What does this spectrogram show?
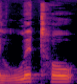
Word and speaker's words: little: talk about having a little vocabulary but notice how I pronounce it that the T becomes more of a D sound little little little we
